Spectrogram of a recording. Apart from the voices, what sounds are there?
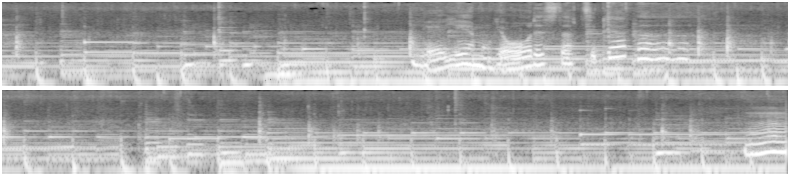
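meat sizzling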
